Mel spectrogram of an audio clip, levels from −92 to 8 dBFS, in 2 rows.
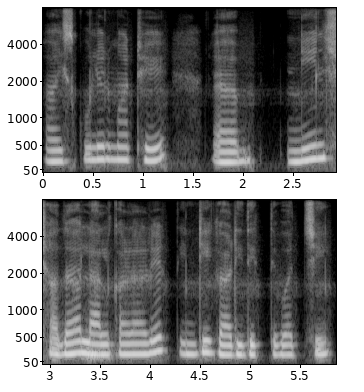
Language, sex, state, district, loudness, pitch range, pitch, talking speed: Bengali, female, West Bengal, Cooch Behar, -16 LUFS, 185-220 Hz, 200 Hz, 120 wpm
